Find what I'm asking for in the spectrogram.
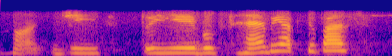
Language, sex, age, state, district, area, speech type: Urdu, female, 18-30, Delhi, North East Delhi, urban, conversation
